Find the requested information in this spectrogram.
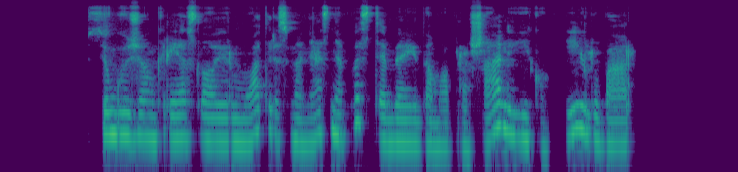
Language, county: Lithuanian, Kaunas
